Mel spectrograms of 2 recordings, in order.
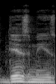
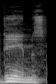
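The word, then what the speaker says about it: disme: And then the the bit about the half dismys, which you don't say, or I'm sorry, half deems. It's spelled dism. It's pronounced deem.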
